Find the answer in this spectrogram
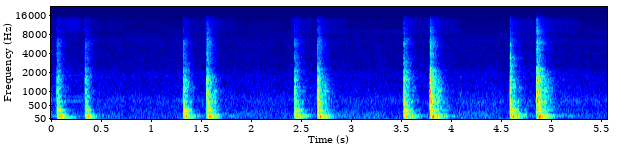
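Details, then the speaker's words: Tapped imitation of a normal heartbeat: paired knocks, first and second sound, with short systolic silence, about 55 pairs a minute; normal S1 and S2. "primer ruido el pequeño silencio y el gran ruido"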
